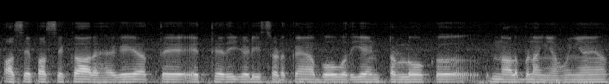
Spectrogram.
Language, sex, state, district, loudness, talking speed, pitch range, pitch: Punjabi, male, Punjab, Kapurthala, -18 LUFS, 185 wpm, 115-120 Hz, 115 Hz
